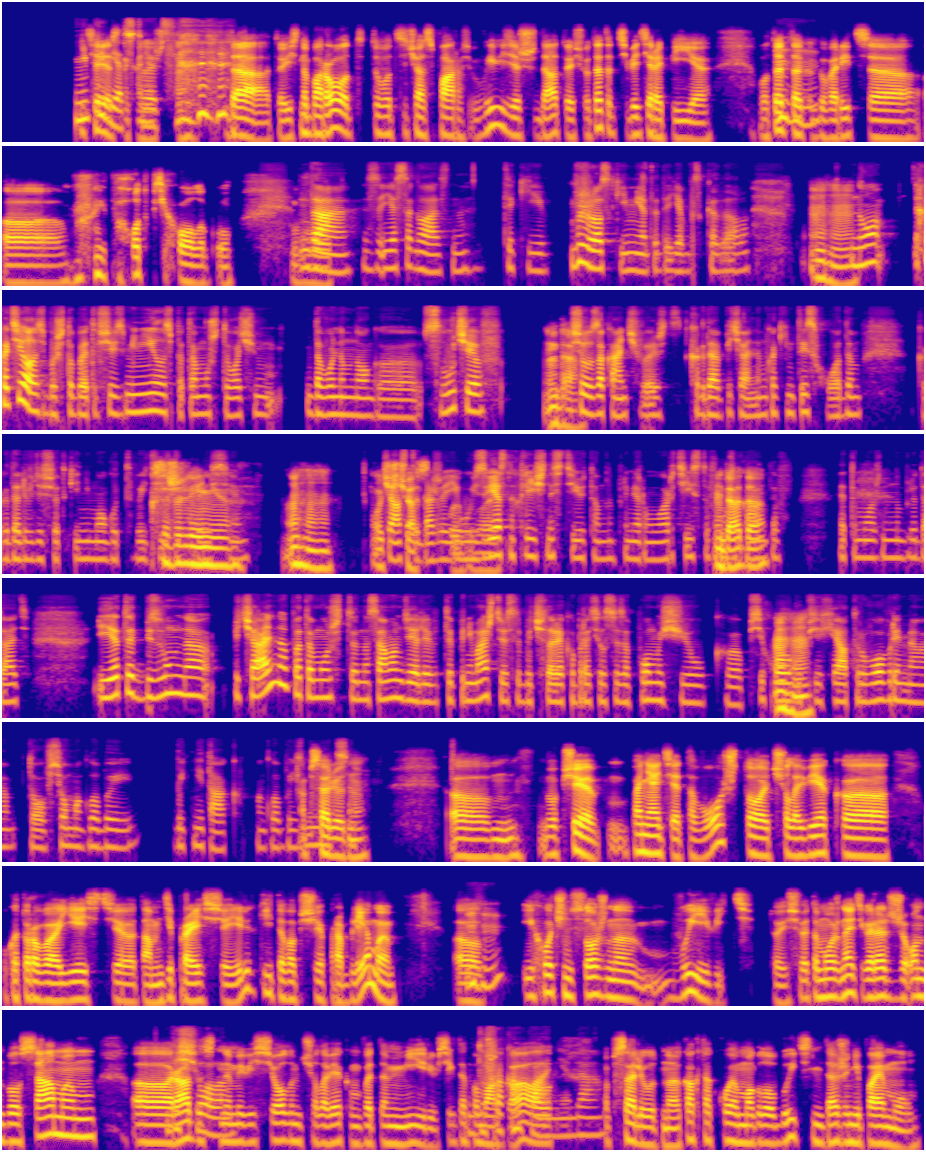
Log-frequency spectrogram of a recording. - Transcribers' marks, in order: other background noise; chuckle; chuckle; tapping; chuckle; "заканчивается" said as "заканчиваишть"; "Очень" said as "оч"
- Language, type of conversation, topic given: Russian, unstructured, Что вас больше всего раздражает в отношении общества к депрессии?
